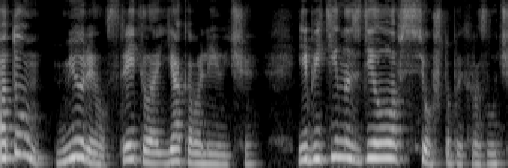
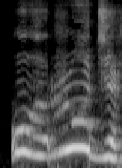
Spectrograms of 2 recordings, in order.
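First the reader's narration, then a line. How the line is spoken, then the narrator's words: Sobbing. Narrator (Russian): всхлипнула Мюриел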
